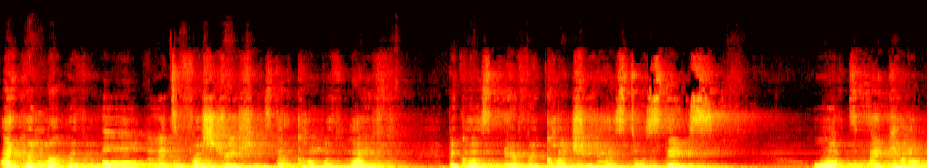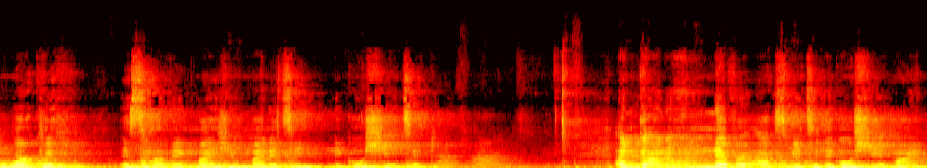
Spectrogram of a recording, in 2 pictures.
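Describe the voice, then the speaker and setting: Fairly high male speech at a moderate pace, audible echo from the room, ordinary variation in pitch. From Jamaica. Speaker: association president. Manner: formal.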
